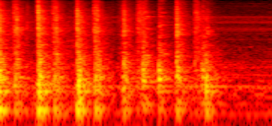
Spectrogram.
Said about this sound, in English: you go ahead and get your mandolin and you just start slicing it like this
